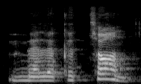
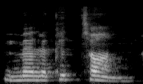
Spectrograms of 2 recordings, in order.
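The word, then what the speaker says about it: melón: peach the peach L melon notice where the accent is L melon so yeah again a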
